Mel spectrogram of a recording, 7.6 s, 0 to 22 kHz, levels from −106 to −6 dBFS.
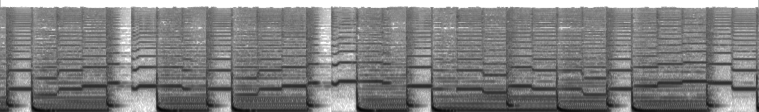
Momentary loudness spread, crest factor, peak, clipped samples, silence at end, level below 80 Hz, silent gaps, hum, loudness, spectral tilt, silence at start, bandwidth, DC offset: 3 LU; 14 dB; -6 dBFS; under 0.1%; 0 s; -22 dBFS; none; none; -21 LUFS; -4.5 dB/octave; 0 s; 17 kHz; under 0.1%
